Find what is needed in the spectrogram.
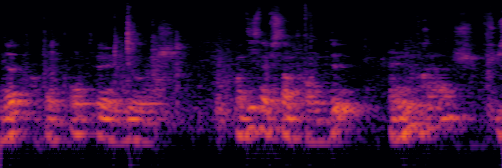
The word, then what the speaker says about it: Miłosz: Comme c'est un El Barré, ça se prononce Miłosz. Comme ça détaille. Plutôt que de dire Miłosz, dites au moins Miłosz. Parce que SZ se prononce che.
